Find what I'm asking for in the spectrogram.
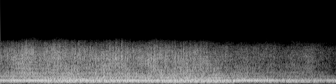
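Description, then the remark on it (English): A small propeller plane drones steadily overhead above the clouds at night, its engine hum loud and constant with a strong low tone, easing off very slightly toward the end. “That night, a small plane flies over the clouds.”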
